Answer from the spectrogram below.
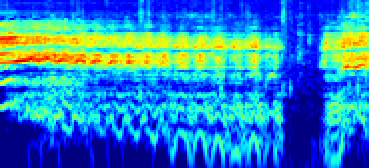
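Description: A horse neighs loudly, a long quavering whinny that breaks off briefly near the end before a final snort-like burst; no one speaks.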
